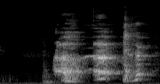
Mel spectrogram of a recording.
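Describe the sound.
A voice imitates a rough cough, three quick, hacking bursts in close succession, fairly loud, with no other sounds around it.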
